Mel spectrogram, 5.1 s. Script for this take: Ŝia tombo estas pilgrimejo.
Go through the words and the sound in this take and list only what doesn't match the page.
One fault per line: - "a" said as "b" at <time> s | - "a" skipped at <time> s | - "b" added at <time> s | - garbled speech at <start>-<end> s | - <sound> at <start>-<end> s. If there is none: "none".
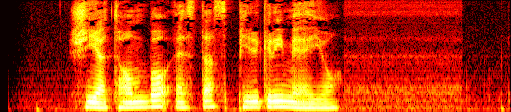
none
